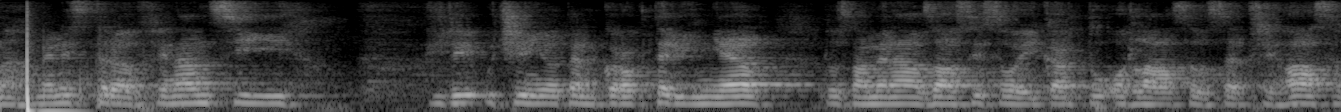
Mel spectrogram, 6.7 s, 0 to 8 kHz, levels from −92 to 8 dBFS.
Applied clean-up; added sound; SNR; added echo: none; Fireworks; 2 dB; reverberation time 0.3 s.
